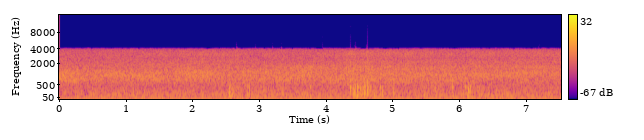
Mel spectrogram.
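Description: A paraglider wing flaps and rustles in the wind.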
